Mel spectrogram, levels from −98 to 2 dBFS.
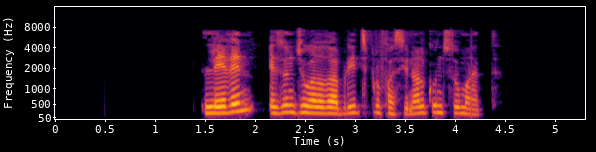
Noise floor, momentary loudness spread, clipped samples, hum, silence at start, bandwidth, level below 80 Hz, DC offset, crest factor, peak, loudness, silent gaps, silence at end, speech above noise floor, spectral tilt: under -90 dBFS; 12 LU; under 0.1%; none; 1.5 s; 7.8 kHz; -68 dBFS; under 0.1%; 18 dB; -4 dBFS; -20 LUFS; none; 1.05 s; over 70 dB; -4.5 dB/octave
